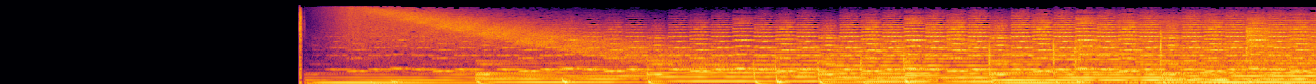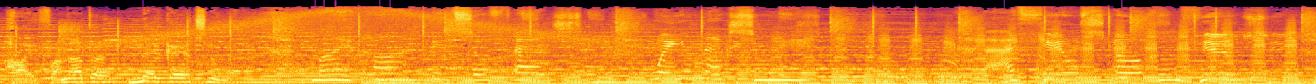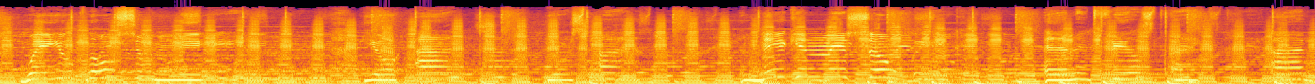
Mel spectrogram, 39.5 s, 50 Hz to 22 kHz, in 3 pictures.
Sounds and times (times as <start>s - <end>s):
Dubstep: 13.2s - 39.4s.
